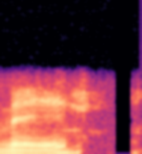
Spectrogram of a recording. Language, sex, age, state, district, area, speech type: Odia, male, 18-30, Odisha, Nuapada, urban, conversation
